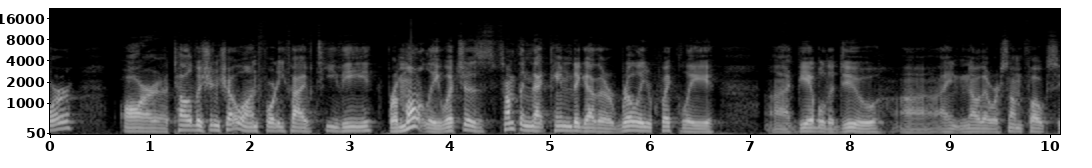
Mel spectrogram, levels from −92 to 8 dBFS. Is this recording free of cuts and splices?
no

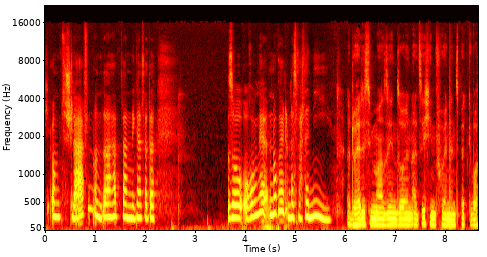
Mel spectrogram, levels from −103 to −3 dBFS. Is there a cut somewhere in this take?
no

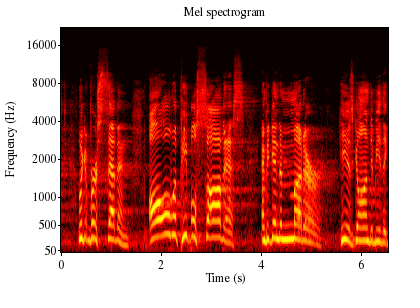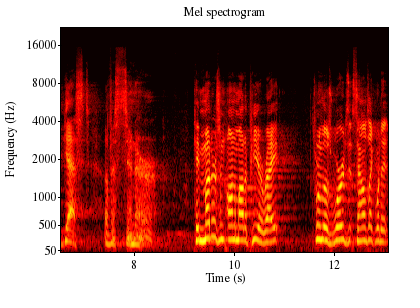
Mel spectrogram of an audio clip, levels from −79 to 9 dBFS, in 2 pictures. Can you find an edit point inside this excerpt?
no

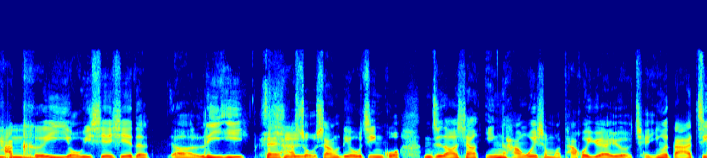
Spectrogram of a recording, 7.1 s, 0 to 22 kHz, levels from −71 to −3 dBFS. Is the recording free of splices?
no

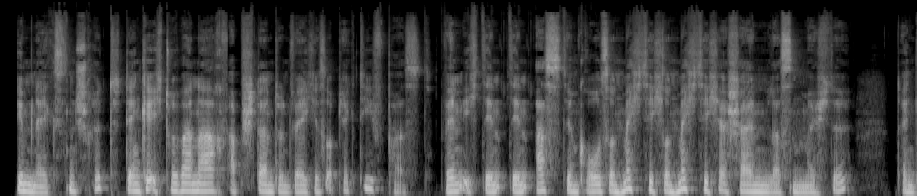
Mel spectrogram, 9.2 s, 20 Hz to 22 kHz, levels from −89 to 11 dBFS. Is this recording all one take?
no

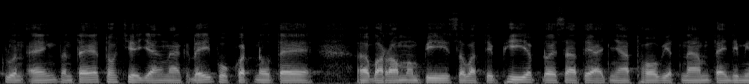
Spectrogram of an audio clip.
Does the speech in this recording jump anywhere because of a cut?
no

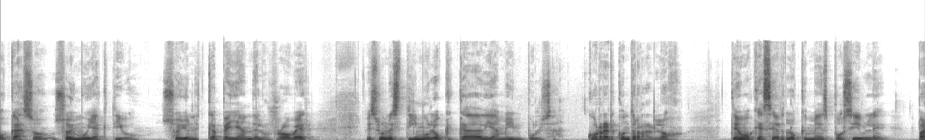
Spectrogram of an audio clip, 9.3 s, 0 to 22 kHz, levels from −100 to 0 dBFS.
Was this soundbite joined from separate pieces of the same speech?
yes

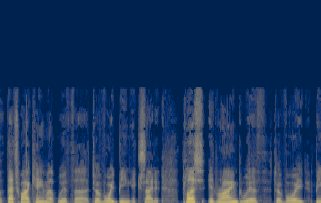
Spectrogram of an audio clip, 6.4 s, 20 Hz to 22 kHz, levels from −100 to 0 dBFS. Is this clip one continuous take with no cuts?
yes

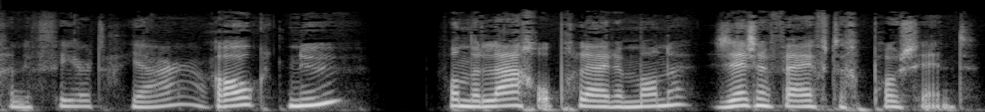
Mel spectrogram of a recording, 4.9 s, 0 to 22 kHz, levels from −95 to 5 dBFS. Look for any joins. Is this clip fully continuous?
yes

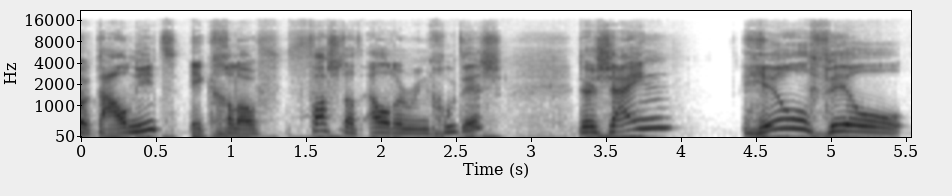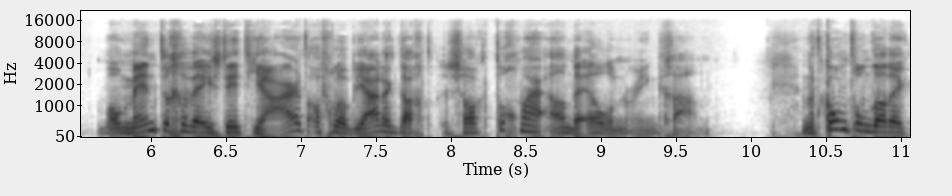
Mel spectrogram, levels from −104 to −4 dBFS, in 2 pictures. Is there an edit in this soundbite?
no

